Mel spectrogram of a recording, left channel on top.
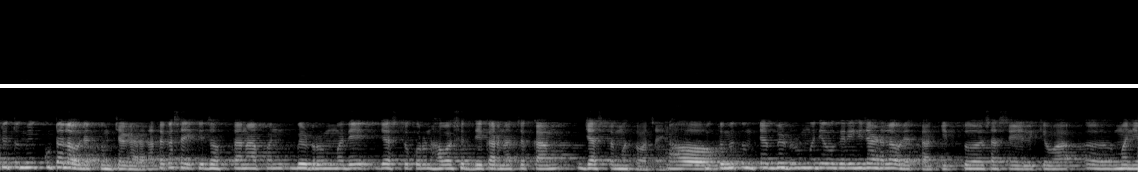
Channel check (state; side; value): silent; left; 61 dB below the other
